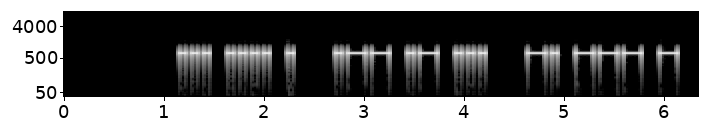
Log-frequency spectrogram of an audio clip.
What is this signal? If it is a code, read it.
Morse code, heard as a keyed tone, about 20 wpm, 700 Hz. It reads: SHE WAS NOT
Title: Sentences with 6-Word Phrases - 20wpm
